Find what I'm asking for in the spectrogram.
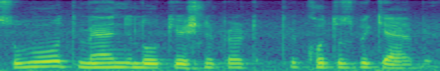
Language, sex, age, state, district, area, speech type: Kashmiri, male, 18-30, Jammu and Kashmir, Srinagar, urban, spontaneous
